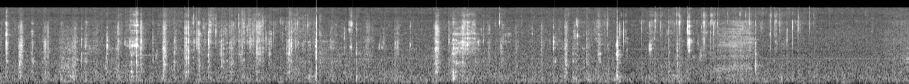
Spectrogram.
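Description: Close-miked mouth sounds of a person chewing food, a fast, irregular string of wet clicks and crunches, with a short swishing patch about ten seconds in.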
